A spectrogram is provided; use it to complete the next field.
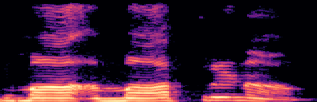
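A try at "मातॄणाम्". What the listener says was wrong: See, the rikara is twice. The r is twice it has been put. So it is dirgha.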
